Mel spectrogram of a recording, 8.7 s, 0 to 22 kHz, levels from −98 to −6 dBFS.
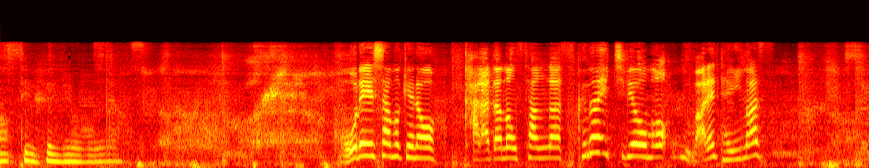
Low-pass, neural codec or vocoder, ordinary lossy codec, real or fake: none; codec, 16 kHz, 0.8 kbps, ZipCodec; none; fake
